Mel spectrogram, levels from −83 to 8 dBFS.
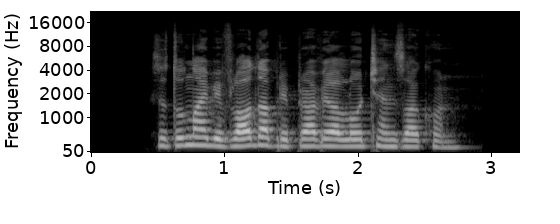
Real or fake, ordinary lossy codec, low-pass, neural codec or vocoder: real; none; 19.8 kHz; none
